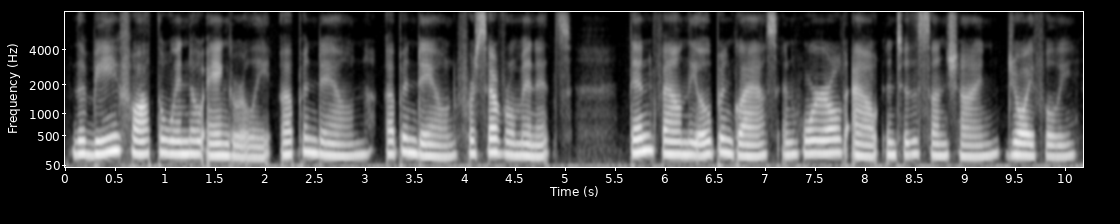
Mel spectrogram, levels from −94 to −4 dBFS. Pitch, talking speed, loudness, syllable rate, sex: 190 Hz, 160 wpm, -16 LUFS, 4.5 syllables/s, female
